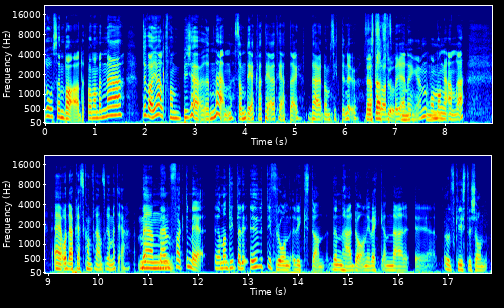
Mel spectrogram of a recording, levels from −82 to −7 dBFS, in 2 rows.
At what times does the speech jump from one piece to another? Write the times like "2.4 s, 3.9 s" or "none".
none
